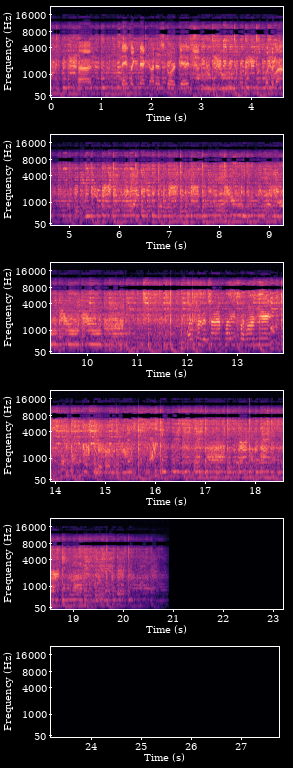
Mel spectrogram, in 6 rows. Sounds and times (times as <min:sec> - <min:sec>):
Techno: 0:00.0 - 0:20.9
Speech: 0:00.5 - 0:00.8, 0:01.4 - 0:03.1, 0:04.2 - 0:04.7, 0:14.8 - 0:15.3.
